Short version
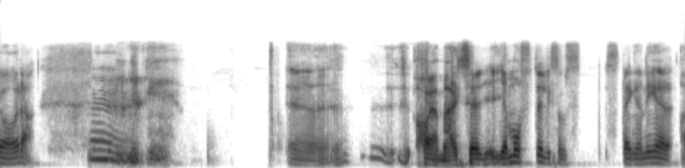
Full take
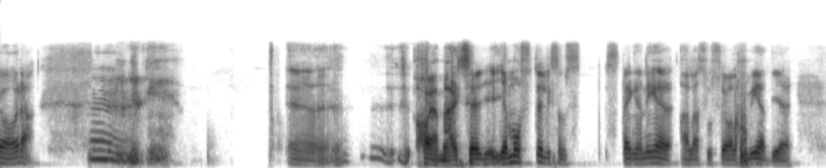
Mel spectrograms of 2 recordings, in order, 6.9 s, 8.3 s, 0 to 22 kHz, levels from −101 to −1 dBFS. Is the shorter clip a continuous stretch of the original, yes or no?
yes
